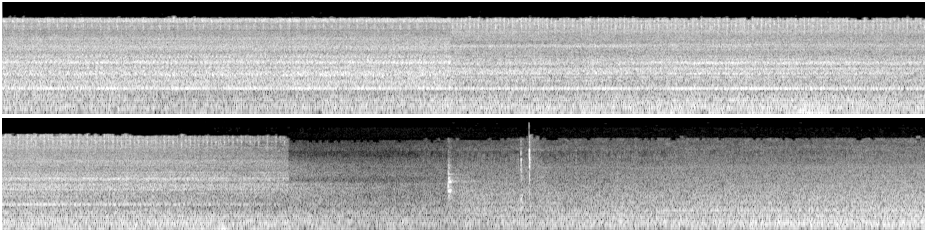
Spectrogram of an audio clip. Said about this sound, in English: This machine is very similar to the one that locksmiths use. Their machine copies keys, my machine makes models. It's just like tracing. I'm constantly watching the pattern and the model.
